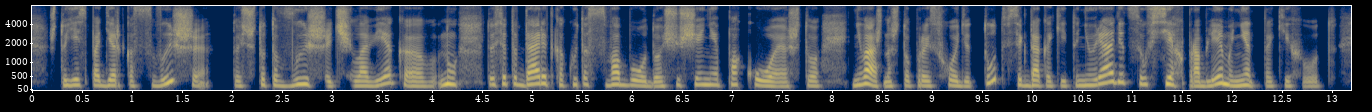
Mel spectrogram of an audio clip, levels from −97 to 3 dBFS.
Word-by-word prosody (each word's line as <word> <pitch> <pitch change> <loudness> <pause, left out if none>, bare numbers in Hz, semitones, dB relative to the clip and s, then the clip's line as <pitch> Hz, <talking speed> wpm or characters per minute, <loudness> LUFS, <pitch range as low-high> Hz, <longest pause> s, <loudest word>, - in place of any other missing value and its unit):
что 180 - -4
есть 195 +1 -1
поддержка 180 -1 -1
свыше, 185 - +1 0.2
то - - -11
есть 160 - 0
что-то 195 -2 -2
выше 175 +1 +1
человека, 165 - +1
а, - - -3
в 155 0 -11
ну, 225 0 +5 0.3
то - - -10
есть 210 - -2
это 230 0 -4
дарит 230 +6 +4
какую-то 210 +3 -6
свободу, 180 -7 0
ощущение 200 +4 +1
покоя, 180 -8 -1
что 165 +1 -4 0.3
неважно, 180 -6 +5
что 165 +2 -5
происходит 165 -1 -4
тут, 365 - -1
всегда 180 -1 0
какие-то 165 +1 -7
неурядицы, 265 +7 +2
у - - -1
всех 220 -1 +2
проблемы, 170 +7 +3
нет 175 -1 0
таких 160 0 -9
вот 75 0 -11
180 Hz, 155 wpm, -22 LUFS, 165-215 Hz, 0.3 s, ну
